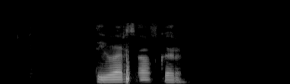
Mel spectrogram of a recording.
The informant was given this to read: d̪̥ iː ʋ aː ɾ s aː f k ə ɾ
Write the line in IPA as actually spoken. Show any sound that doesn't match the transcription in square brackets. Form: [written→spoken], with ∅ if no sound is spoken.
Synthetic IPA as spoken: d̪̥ iː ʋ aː ɾ s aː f k ə ɾ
